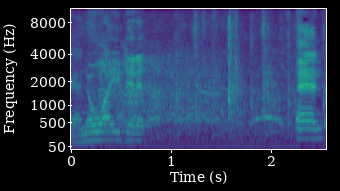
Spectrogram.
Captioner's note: laughter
